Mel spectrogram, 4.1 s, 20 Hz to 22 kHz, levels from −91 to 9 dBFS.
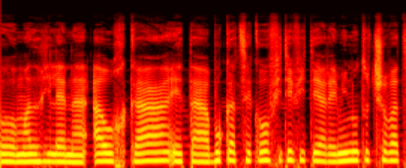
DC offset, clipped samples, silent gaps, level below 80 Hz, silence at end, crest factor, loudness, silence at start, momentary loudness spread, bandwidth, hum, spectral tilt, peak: under 0.1%; under 0.1%; none; -44 dBFS; 0 s; 12 dB; -17 LUFS; 0 s; 4 LU; 13 kHz; none; -6 dB/octave; -4 dBFS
